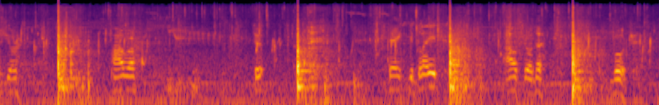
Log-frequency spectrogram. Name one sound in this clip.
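An axe splits wood with sharp knocks.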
